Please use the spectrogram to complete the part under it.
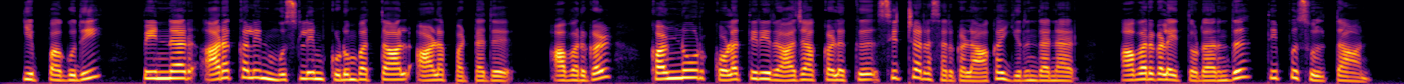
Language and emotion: Tamil, neutral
